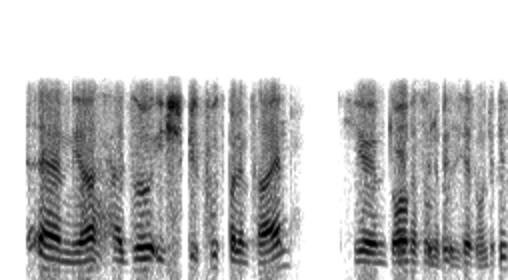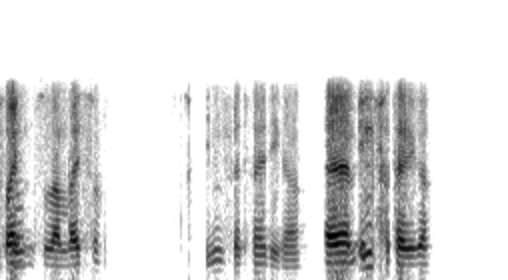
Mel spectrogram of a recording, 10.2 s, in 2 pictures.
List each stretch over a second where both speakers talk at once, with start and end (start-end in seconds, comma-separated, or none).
3.9-5.3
